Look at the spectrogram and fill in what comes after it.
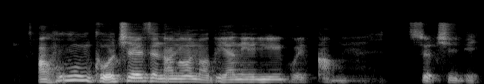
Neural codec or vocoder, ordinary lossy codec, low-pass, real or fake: codec, 16 kHz, 1 kbps, FunCodec, trained on Chinese and English, 50 frames a second; none; 7.2 kHz; fake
